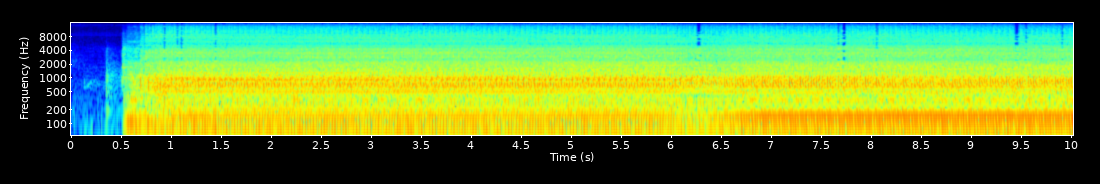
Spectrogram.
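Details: Worthington 3-TTC air compressor, about 75 years old, heard from about 20 feet away: motor kicks on and settles into a loud, fast, even pumping chatter at steady speed; normal running.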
